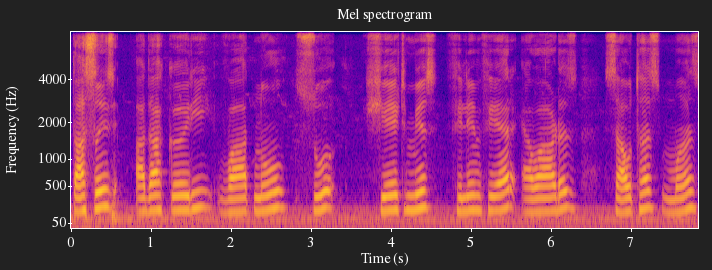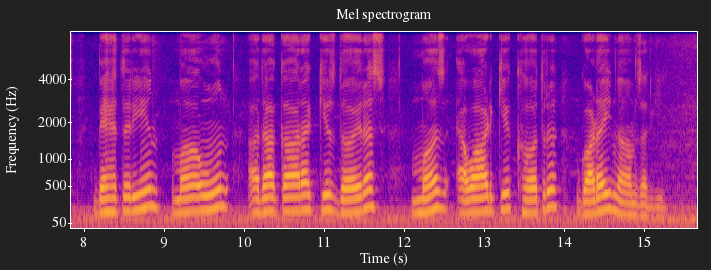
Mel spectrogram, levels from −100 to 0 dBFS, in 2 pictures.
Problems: none marked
